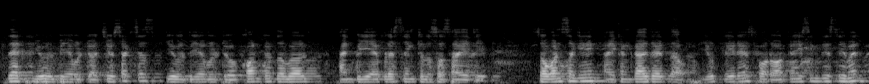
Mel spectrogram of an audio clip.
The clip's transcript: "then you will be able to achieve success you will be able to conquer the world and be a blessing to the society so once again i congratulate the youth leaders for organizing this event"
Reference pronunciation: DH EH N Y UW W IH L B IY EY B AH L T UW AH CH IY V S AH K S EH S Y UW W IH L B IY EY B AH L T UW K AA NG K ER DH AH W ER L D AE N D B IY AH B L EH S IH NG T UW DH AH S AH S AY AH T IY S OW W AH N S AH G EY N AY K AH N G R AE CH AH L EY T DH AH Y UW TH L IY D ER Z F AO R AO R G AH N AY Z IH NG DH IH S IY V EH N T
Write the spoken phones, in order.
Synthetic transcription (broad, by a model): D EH N Y UW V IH L B IY EY B AH L T UW AH CH IY V S AH K S EH S Y UW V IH L B IY EY B AH L T UW K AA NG K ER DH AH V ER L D AE N D B IY AH B L EH S IH NG T UW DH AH S AH S AY AH T IY S OW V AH N S AH G EY N AY K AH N G R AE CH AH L EY T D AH Y UW T L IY D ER S F AO R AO R G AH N AY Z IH NG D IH S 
